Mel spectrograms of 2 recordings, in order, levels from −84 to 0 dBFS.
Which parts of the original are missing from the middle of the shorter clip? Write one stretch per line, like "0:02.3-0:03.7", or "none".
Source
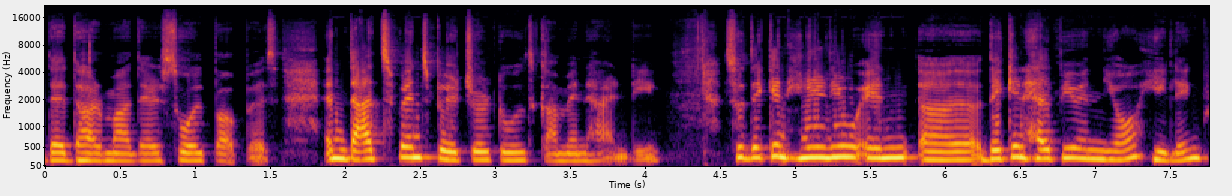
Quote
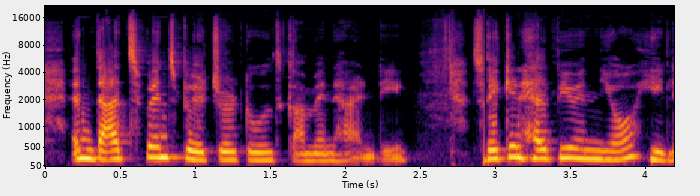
0:04.5-0:06.2

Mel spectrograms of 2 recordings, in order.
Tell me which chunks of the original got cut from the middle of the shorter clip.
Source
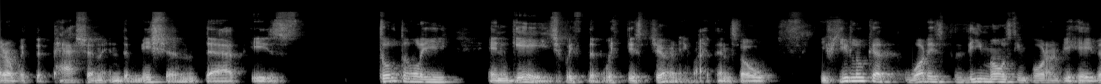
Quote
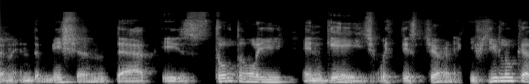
0:02.9-0:03.6
0:04.5-0:04.8
0:06.0-0:07.6

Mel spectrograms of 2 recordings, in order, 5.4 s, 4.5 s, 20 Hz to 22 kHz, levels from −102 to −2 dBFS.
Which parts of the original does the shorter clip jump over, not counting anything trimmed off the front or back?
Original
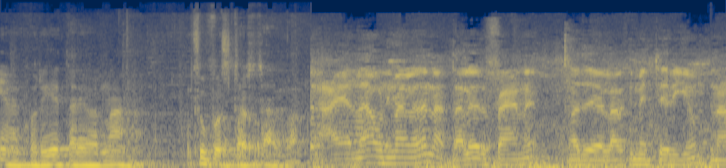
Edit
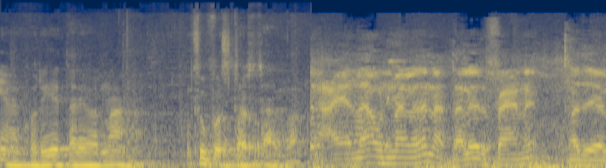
none

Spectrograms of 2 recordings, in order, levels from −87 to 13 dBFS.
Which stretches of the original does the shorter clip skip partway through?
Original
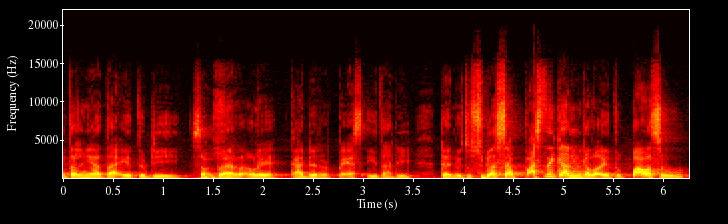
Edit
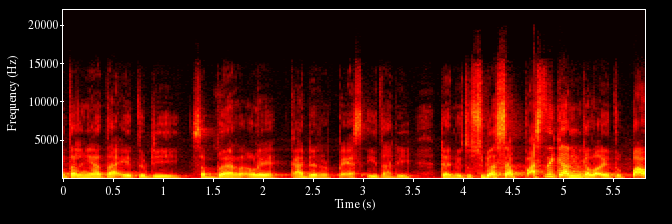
none

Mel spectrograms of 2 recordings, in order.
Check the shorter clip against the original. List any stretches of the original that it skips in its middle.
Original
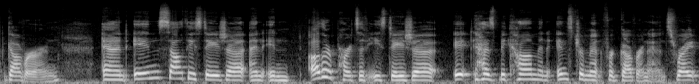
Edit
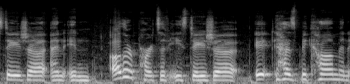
none

